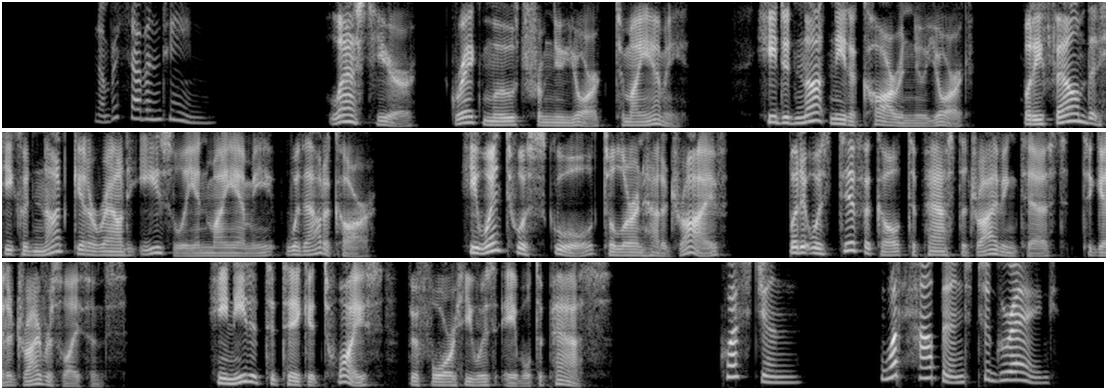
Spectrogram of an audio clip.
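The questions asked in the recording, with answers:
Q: What happened to Greg?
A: He had to take the driving test twice to pass.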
